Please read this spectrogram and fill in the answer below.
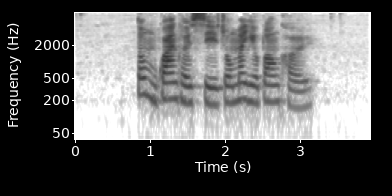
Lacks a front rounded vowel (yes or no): yes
